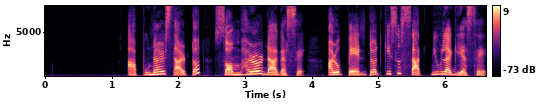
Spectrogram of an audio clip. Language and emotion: Assamese, disgusted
